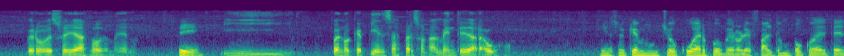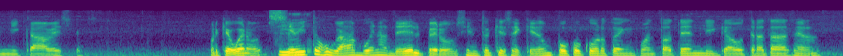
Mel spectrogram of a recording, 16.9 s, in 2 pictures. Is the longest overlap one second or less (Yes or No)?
Yes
